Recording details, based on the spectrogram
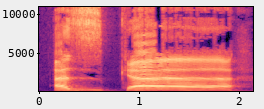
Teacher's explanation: Далее стоит буква каф, она мягкая с фатхой. Фатха приобретает оттенок я. И эту же фатху тянем в два шота за счет подсказки, за счет алифа максуры и за счет прямой палочки.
